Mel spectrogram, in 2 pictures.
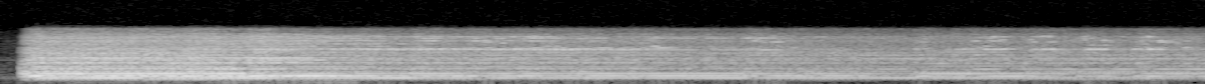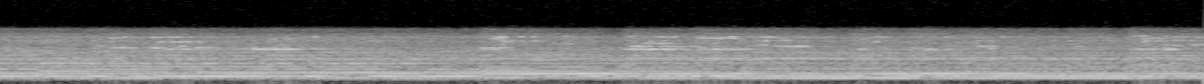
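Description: Instrumental music: a sustained chord comes in suddenly, loudest for the first second or so, then holds steady with notes changing over it.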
